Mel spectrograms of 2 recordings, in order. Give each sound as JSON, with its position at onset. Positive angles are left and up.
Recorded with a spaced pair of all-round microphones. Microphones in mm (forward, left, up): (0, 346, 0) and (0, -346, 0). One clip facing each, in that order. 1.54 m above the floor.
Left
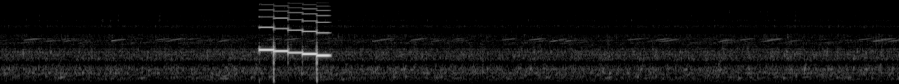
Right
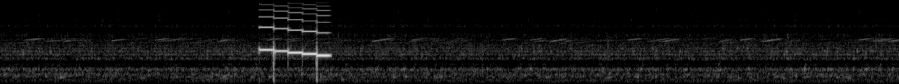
{"t": 0.0, "sound": "running water", "side_deg": -50}
{"t": 2.6, "sound": "an alarm", "side_deg": 10}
